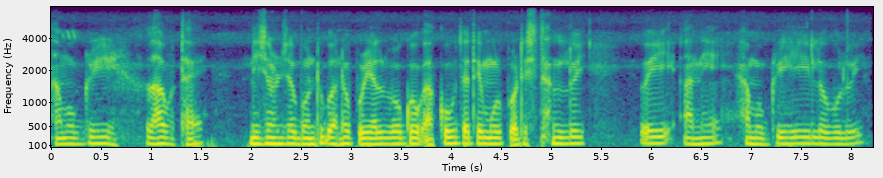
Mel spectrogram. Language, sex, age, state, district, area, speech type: Assamese, male, 18-30, Assam, Charaideo, rural, spontaneous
